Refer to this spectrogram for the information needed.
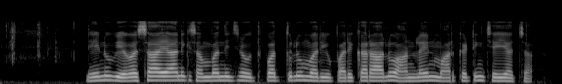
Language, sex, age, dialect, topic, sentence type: Telugu, male, 18-24, Telangana, agriculture, question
